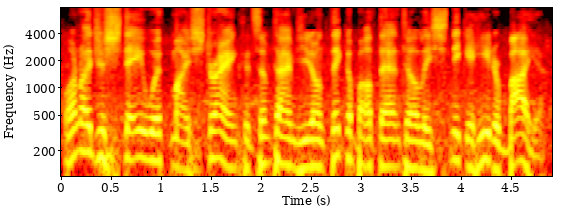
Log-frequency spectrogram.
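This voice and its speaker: A man's voice: medium pitch, brisk, pushed and bright, a little hiss or hum. A man working as a color commentator, giving casual, self-deprecating baseball analysis on the radio. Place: ballpark broadcast booth.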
